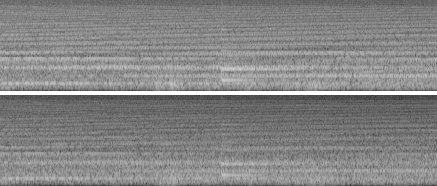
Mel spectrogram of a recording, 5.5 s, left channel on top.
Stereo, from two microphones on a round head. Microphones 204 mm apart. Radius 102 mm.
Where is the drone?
35° left (ahead or behind); by 5.5 s 45° left (ahead or behind).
